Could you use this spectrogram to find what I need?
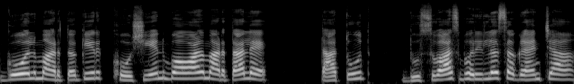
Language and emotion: Goan Konkani, disgusted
